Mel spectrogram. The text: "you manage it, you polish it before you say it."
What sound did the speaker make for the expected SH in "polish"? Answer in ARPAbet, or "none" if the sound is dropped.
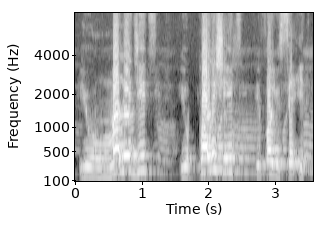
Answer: SH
